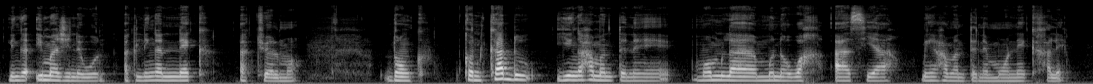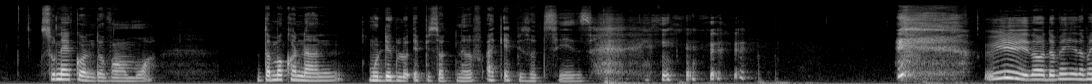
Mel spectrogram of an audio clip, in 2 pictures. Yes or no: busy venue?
no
